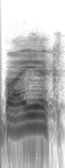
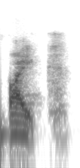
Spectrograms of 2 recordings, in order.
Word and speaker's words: Bayek: asked like well okay why the vocalization baek where did you come up with that pronunciation because we don't actually know what the middle egyptian would have sounded like they said well uh we named him bayek because we didn't want to call him bike because that sounded too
